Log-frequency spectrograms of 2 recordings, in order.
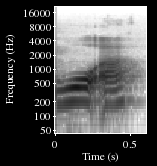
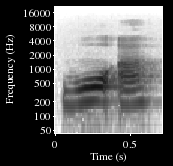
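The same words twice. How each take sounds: First: The middle T is a glottal stop. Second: The same.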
